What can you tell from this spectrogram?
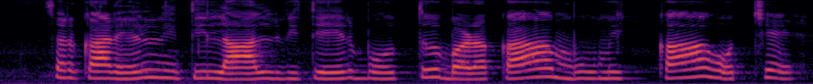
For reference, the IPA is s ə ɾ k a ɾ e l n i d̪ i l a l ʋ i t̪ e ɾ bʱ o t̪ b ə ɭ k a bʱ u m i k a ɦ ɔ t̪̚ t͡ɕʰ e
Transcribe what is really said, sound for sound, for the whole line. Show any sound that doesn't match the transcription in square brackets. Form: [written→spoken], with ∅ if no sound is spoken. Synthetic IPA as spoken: s ə ɾ k a ɾ e l n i [d̪→t̪] i l a l ʋ i t̪ e ɾ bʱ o t̪ b ə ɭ k a bʱ u m i k a ɦ [ɔ→o] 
